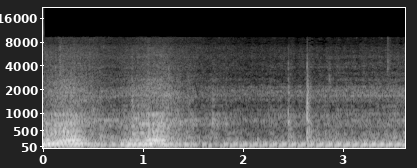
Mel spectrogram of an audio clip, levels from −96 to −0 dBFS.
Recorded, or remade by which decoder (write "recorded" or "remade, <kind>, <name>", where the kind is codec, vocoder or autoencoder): recorded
